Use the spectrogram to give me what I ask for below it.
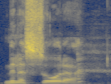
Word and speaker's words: Minnesota: Now, how do you say Minnesota? Like, I don't think we're saying it right. – No, we're not. – You're not. Minnesota. – Okay. – You gotta elongate that.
